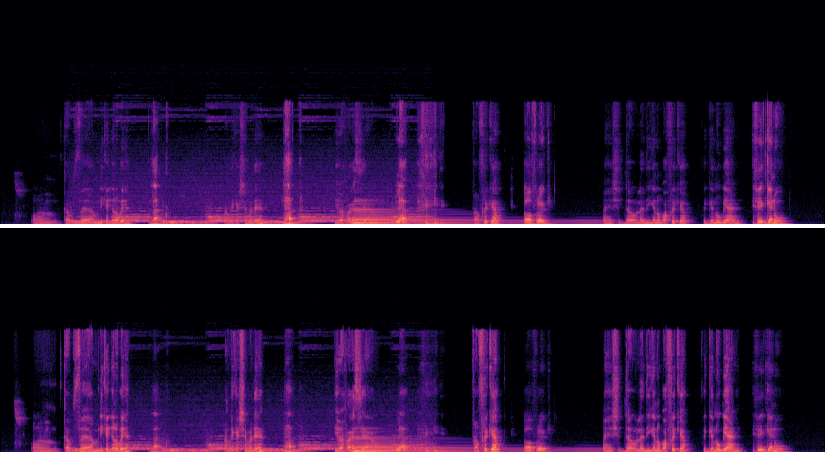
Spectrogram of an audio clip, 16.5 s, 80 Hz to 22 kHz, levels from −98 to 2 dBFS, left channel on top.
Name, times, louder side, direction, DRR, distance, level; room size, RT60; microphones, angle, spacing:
voice 1, 0.3-2.7 4.5-5.3 6.7-7.6 9.5-10.0 12.1-13.8 14.1-14.8, right 3 dB, 60° right, 0.7 m, -34 dB
sound 1, 1.3-8.7, left 1 dB, 30° left, 2.4 m, -40 dB
voice 2, 3.0-3.3 5.7-6.1 7.9-9.0 10.5-11.0 15.1-15.8, left 3 dB, 90° left, 1.0 m, -31 dB
Acoustic guitar, 7.1-12.3, right 1 dB, 15° left, 1.5 m, -38 dB
14.0 x 4.7 x 5.1 m
head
